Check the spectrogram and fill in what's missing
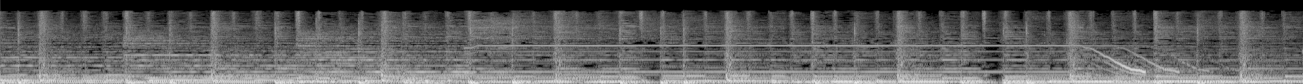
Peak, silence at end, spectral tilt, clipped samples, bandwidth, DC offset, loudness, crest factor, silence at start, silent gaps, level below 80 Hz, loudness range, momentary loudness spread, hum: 0 dBFS; 0 s; -5.5 dB/octave; under 0.1%; 13.5 kHz; under 0.1%; -13 LUFS; 12 dB; 0 s; none; -20 dBFS; 1 LU; 3 LU; none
